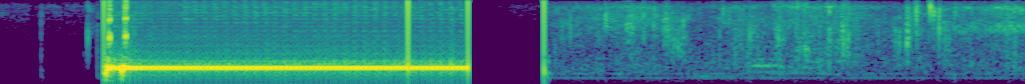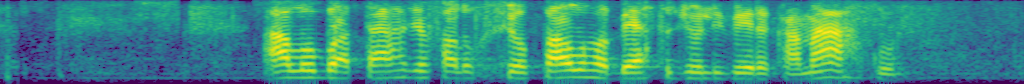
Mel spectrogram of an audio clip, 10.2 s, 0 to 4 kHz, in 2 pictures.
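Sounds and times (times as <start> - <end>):
telephone line tone during a call transfer: 0.5 - 2.4
speech: 6.5 - 9.8.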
